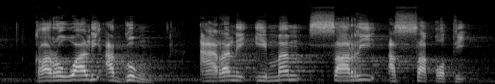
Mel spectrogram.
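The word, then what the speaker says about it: Sari al-Saqati: wali agung arani Imam Sari As-Sakoti. Kalau di Cirebon khususnya kebanyakan bacanya Sirri Sikti. Kalau saya baca di kitab Sari As-Sakoti, nama lengkap beliau adalah Sariyuddin As-Sakoti. Sari kagoni waznan wa maknan.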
